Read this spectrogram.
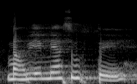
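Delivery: ordinary talk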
